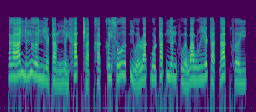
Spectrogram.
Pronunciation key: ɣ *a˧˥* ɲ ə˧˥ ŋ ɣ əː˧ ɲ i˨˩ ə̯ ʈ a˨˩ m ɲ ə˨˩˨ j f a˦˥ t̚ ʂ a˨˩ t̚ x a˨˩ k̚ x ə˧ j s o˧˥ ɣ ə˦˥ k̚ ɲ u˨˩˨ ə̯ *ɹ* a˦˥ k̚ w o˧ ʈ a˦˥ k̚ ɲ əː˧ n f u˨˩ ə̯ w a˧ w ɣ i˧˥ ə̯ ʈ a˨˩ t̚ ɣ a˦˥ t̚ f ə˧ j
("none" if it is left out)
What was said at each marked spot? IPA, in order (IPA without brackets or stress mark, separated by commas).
aː˧˥, ɹ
